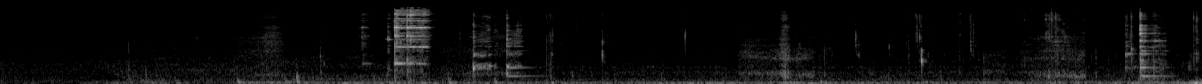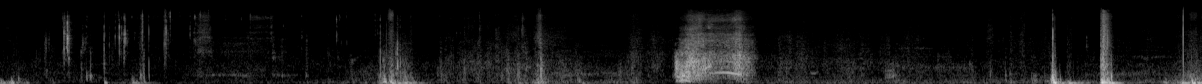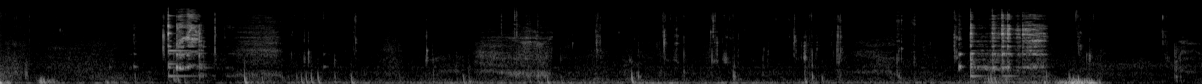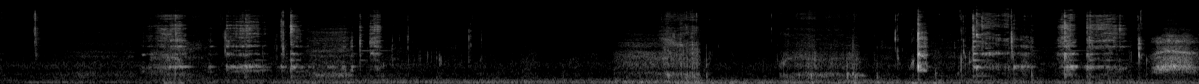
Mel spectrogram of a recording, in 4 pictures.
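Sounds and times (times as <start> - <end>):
person chewing noodles: 5.4 - 15.8, 26.2 - 33.7, 34.7 - 36.8, 38.7 - 46.6, 47.3 - 47.6.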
